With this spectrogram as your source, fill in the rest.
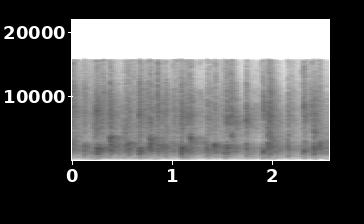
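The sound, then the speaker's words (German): Steady applause from a crowd for the band, dense overlapping claps at moderate volume for a few seconds, with no individual voices standing out. “Können wir Ihnen mal einen Applaus geben, weil Sie so gut sind?”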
